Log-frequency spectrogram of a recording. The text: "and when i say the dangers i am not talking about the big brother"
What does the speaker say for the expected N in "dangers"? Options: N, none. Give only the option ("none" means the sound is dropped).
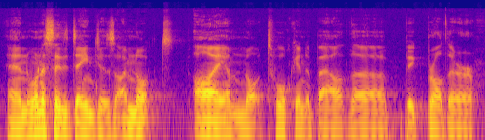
N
